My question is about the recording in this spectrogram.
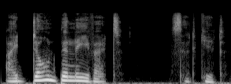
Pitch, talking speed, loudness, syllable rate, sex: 150 Hz, 155 wpm, -16 LUFS, 4.6 syllables/s, male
